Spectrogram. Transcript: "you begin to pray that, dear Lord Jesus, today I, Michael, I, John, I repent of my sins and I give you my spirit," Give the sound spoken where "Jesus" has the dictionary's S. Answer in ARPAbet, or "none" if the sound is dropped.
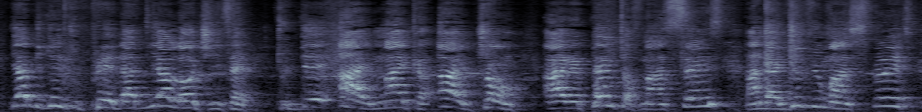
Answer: none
